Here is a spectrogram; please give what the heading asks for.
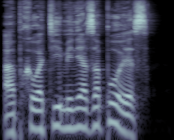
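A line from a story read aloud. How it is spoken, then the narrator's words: Shouted. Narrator (Russian): прокричал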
